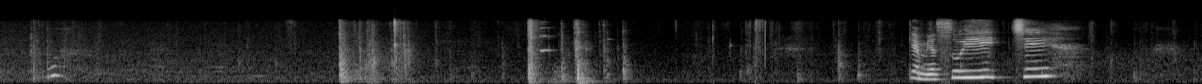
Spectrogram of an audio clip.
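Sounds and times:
door shutting and latching: 3.4s - 4.2s, 5.2s - 6.4s.

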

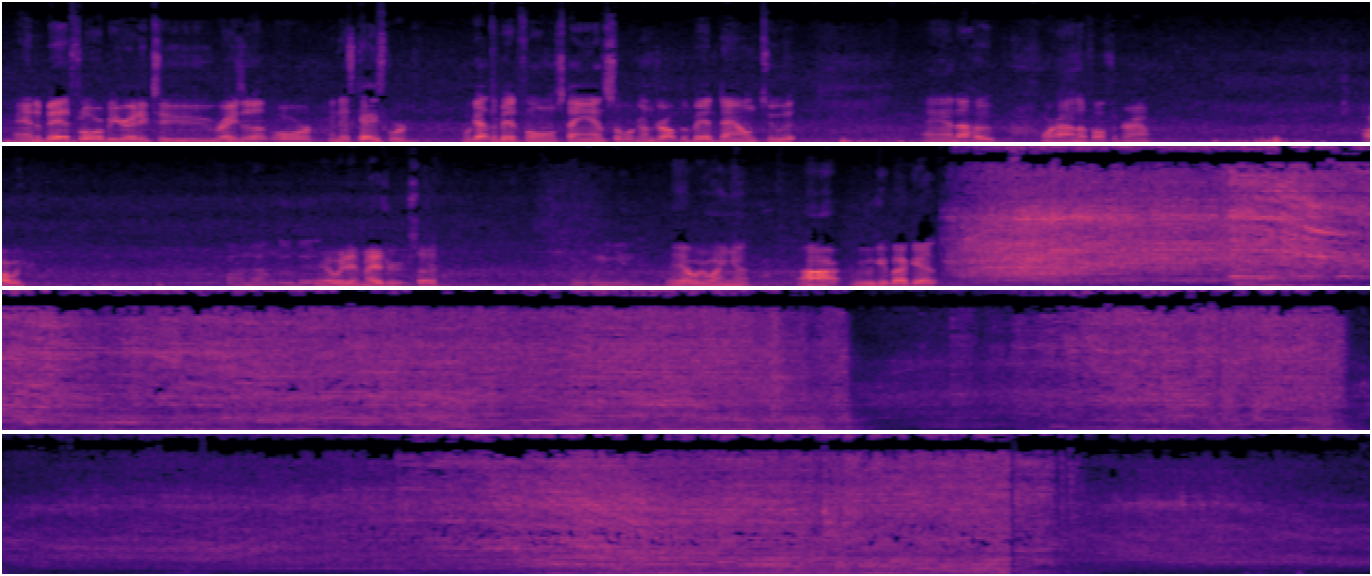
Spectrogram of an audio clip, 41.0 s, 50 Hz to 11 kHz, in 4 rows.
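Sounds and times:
angle grinder cutting sheet steel: 17.3s - 41.0s.

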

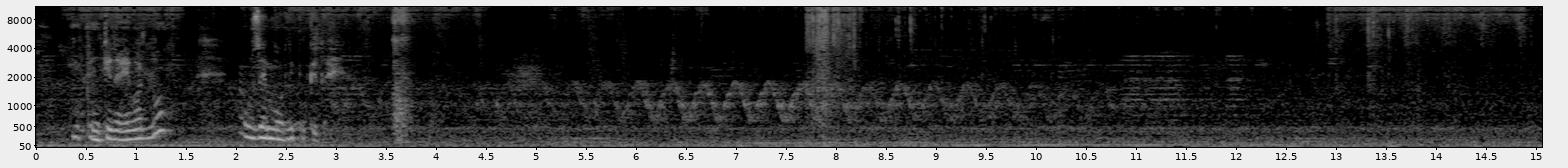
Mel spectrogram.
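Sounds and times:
faint siren yelping: 4.3s - 12.3s.

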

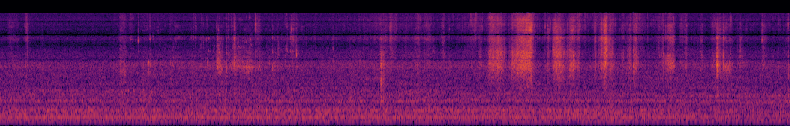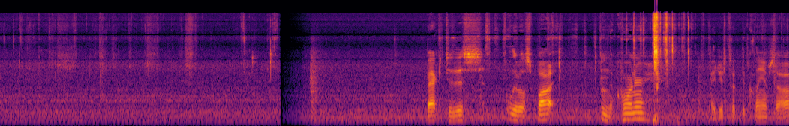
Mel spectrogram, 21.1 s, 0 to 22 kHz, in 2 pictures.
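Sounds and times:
steady low hum: 0.0s - 21.0s
rag wiping: 5.1s - 13.2s.

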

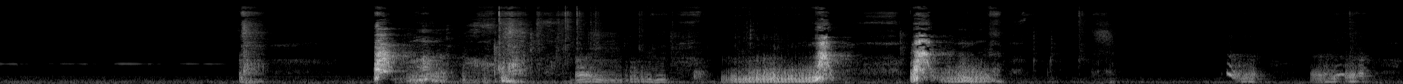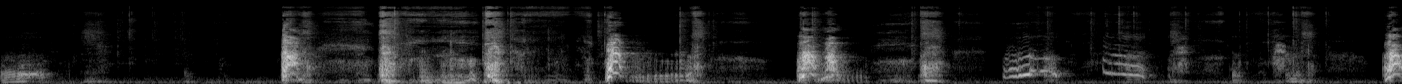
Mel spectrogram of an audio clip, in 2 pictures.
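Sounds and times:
dog barking: 3.8s - 4.3s, 8.1s - 8.4s, 9.1s - 9.5s, 16.8s - 17.3s, 20.1s - 20.5s, 22.0s - 22.7s
dog whiny grumble: 12.2s - 14.6s.

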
